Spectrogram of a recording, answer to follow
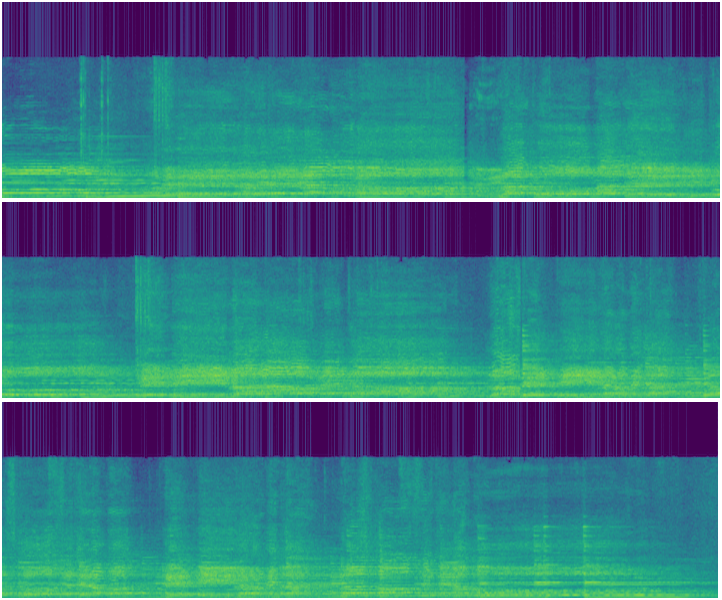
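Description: Male choir and a male soloist singing in a church.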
